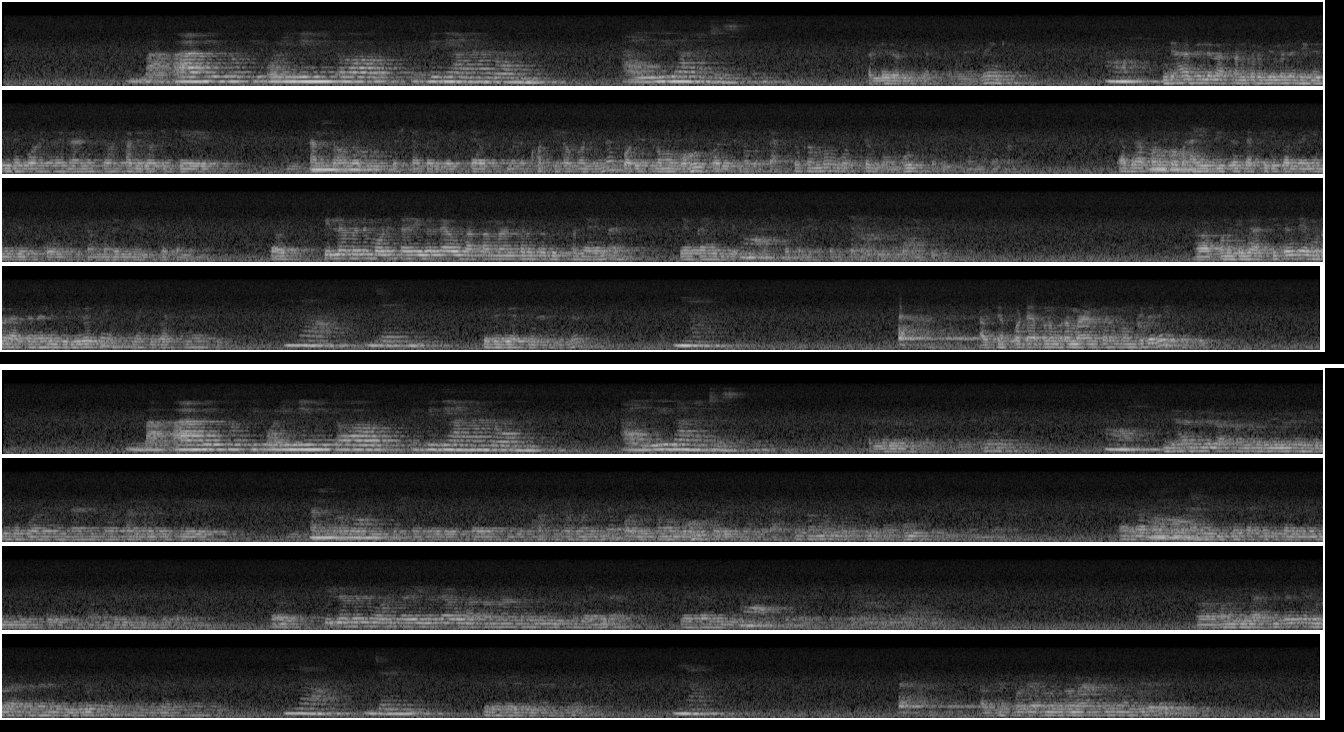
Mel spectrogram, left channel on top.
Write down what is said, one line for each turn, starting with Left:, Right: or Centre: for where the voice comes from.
Right: ବାପା ବି ଥକି ପଡିଲେନି ତ ଏବେ ଧ୍ୟାନ ଦଉନୁ। ଆଲି ଧାନ ଚାଷ କରୁ।
Left: ଖଲି ଧାନ ଚାଷ ହୁଏ ନାଇଁ କି?
Right: ହଁ
Left: ଯାହା ବି ହେଲେ ବାପାଙ୍କର ବି ମାନେ ଧୀରେ ଧୀରେ ବୟସ ହେଲାଣି ତ ଶରୀର ଟିକେ ଶାନ୍ତ
Right: ଉଁ
Left: ହବାକୁ
Right: ହଁ
Left: ଚେଷ୍ଟା କରିବ। ମାନେ ଖଟି ହବନି ନା ପରିଶ୍ରମ ବହୁତ ପରିଶ୍ରମ ଚାଷ। କାମ ଗୋଟେ ବହୁତ ପରିଶ୍ରମର କାମ ତାପରେ ଆପଣଙ୍କ
Right: ହଁ
Left: ଭାଇ ତି ତ ଚାକିରି। କଲେଣି ନିଜକୁ କୌଣସି କାମରେ ନିୟୋଜିତ କଲେଣି। ତ ପିଲାମାନେ ମଣିଷ ହେଇଗଲେ ଆଉ ବାପା ମା ଙ୍କର ତ ଦୁଃଖ ଯାଏ ନା ସେ କାହିଁକି ବେଶୀ
Right: ହଁ
Left: କଷ୍ଟ କରିବା ପାଇଁ କରିବାକୁ ଇଚ୍ଛା କରିବେ।
Right: <inaudible>
Left: ଆଉ ଆପଣ କେବେ ଆସିଚନ୍ତି ଆମର ରାଜଧାନୀ ବୁଲିବା ପାଇଁ ନା କେବେ ଆସିନାହାନ୍ତି?
Right: ନା ଯାଇନି।
Left: କେବେ ବି ଆସିନାହାନ୍ତି ନା?
Right: ନା।
Left: ଆଉ ସେପଟେ ଆପଣଙ୍କର ମାଙ୍କର ମନ୍ଦିର ଯାଇଚନ୍ତି?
